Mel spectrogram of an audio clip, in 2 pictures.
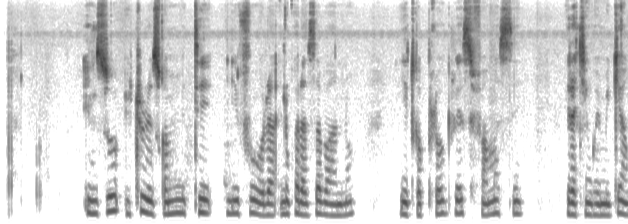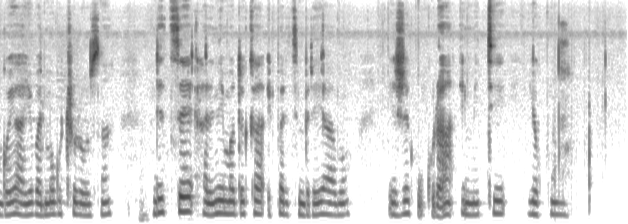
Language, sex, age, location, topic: Kinyarwanda, female, 36-49, Kigali, health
